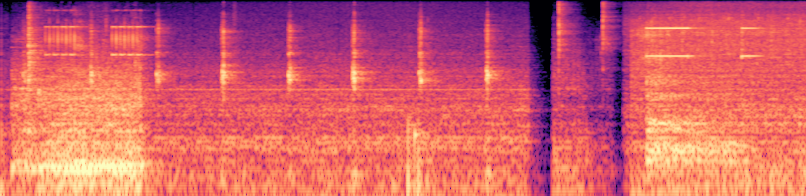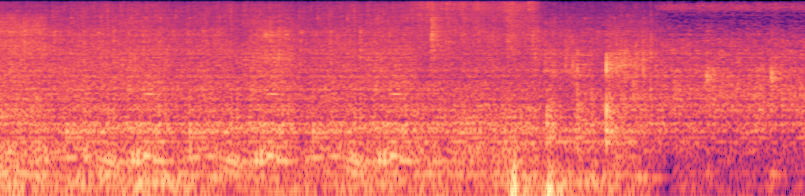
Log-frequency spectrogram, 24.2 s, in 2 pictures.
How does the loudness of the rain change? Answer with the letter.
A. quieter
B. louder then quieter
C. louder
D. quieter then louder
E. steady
E.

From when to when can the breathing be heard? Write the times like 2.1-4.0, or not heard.
not heard.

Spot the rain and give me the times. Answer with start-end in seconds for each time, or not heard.
9.3-24.1.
